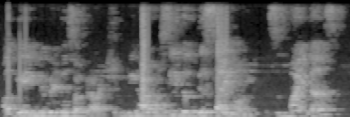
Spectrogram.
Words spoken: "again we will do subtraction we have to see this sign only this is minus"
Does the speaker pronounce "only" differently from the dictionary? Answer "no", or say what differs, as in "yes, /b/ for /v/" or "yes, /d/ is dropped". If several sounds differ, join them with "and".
yes, /l/ is dropped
